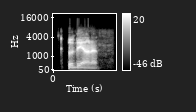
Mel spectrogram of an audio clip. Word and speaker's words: Ludhiana: And I hope I pronounce this right too. But Ludhiana. Ludhiana.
